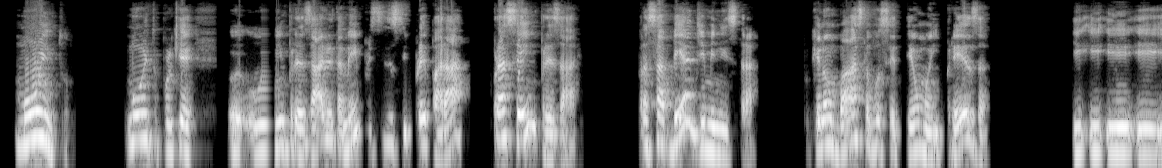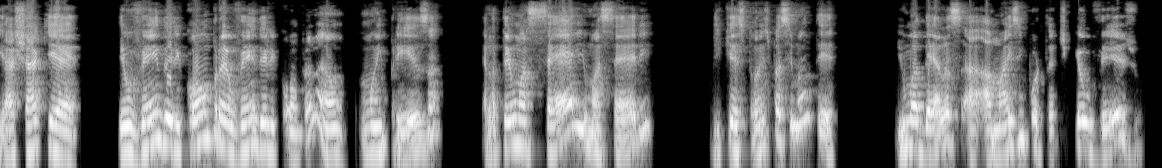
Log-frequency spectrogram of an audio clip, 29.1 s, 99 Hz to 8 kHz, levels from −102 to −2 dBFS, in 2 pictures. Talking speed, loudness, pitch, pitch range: 130 wpm, -14 LUFS, 155 Hz, 135-185 Hz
